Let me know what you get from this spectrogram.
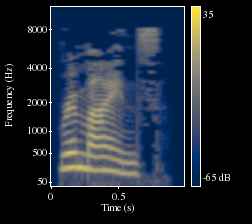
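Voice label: "reminds", British English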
